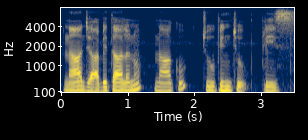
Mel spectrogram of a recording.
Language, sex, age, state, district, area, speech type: Telugu, male, 45-60, Andhra Pradesh, East Godavari, rural, read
